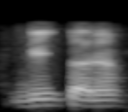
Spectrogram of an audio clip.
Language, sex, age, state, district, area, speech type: Punjabi, male, 45-60, Punjab, Fatehgarh Sahib, rural, conversation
